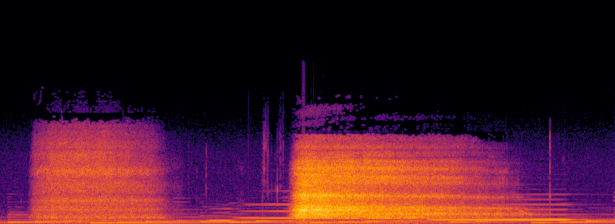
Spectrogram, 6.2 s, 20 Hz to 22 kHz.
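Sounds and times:
soft sustained musical tones: 0.0s - 6.1s
person taking deep breaths in and out: 0.3s - 1.8s, 2.9s - 5.5s.

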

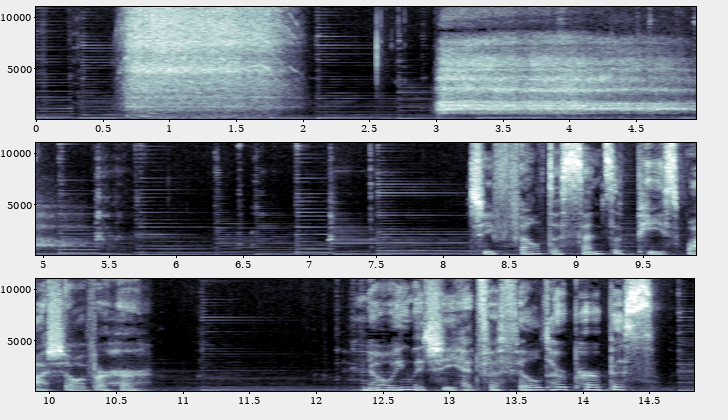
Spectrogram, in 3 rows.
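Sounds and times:
deep slow breath in and out: 0.6s - 2.1s, 3.0s - 5.7s
speech: 8.3s - 10.9s, 12.4s - 14.6s.

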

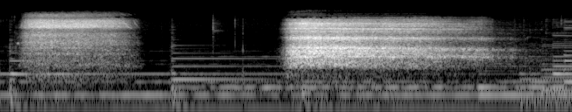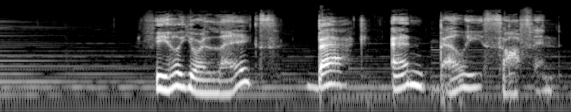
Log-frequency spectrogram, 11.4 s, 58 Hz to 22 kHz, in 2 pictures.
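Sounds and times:
airy deep breath drawn in through the nose: 0.0s - 1.5s, 2.8s - 5.4s
forceful whooshing fire-breath exhale through the mouth: 0.1s - 1.4s, 2.8s - 5.3s
speech: 7.3s - 11.4s.

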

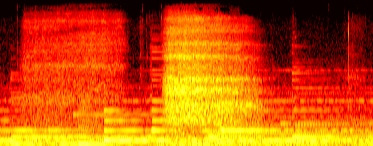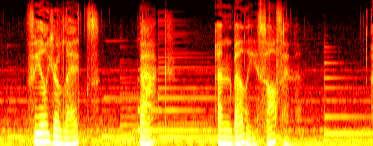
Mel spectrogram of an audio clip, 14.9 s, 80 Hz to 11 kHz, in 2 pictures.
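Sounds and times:
soft sustained music: 0.0s - 14.9s
deep breath in and out as a fire-breathing exercise: 0.4s - 5.6s
speech: 8.1s - 9.4s, 10.3s - 10.5s, 12.1s - 13.3s.

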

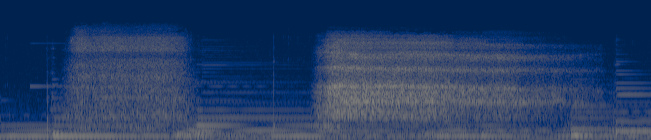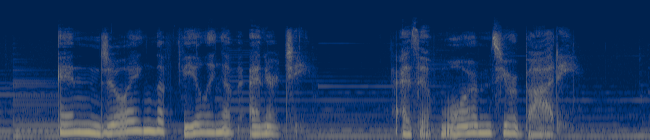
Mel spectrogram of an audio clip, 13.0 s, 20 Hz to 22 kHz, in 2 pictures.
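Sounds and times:
soft music with sustained tones: 0.0s - 13.0s
deep breath in and out: 0.5s - 2.2s, 3.1s - 6.2s
speech: 7.5s - 9.6s, 10.5s - 12.3s.

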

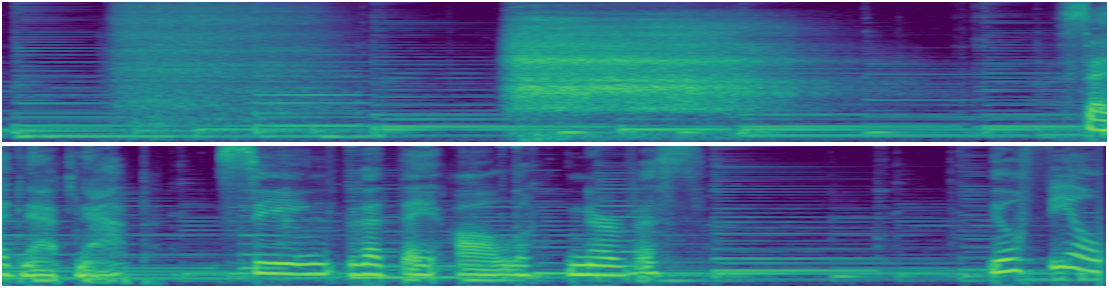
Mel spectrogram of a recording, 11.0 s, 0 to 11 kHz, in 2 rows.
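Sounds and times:
deep breath in and out: 0.5s - 1.9s, 2.6s - 4.4s
soft gentle music: 5.2s - 11.0s
speech: 5.5s - 9.0s, 10.5s - 11.0s.

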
